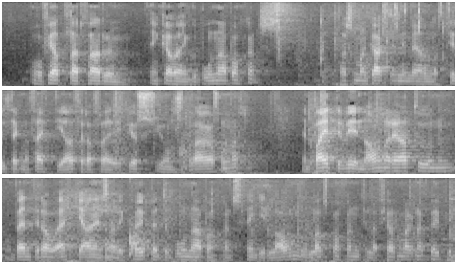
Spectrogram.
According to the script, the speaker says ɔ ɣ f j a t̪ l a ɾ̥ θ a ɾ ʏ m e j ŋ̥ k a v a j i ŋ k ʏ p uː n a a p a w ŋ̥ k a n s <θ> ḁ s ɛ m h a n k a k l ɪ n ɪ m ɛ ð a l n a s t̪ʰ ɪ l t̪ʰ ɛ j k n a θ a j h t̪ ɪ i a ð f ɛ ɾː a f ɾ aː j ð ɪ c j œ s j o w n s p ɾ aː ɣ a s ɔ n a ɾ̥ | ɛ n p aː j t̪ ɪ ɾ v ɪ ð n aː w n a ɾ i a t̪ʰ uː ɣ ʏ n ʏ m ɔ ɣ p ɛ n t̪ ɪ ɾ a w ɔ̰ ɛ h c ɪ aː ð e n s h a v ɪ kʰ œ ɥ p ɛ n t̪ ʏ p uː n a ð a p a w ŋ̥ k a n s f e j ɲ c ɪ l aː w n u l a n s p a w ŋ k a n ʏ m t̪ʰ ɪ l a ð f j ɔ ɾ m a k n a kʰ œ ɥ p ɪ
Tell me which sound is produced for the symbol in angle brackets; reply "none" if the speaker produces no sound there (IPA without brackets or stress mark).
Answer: θ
